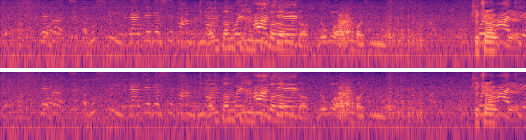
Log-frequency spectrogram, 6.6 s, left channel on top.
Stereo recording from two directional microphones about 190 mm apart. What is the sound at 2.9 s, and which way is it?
Speech, 35° right (ahead or behind).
